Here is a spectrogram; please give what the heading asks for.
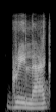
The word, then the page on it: greylag: Indian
